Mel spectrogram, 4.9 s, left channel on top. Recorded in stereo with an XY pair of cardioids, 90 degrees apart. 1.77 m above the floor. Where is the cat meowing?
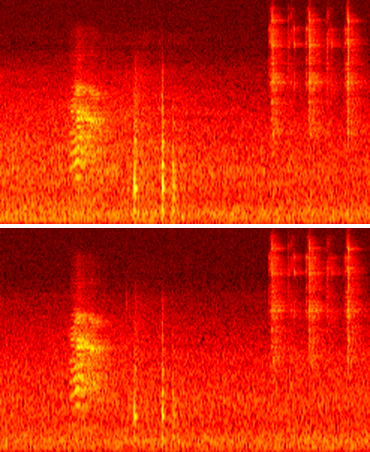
5° right, 3 m.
